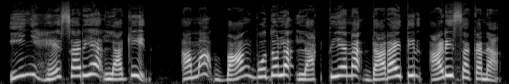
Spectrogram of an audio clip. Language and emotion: Santali, angry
